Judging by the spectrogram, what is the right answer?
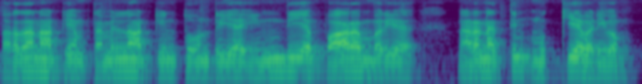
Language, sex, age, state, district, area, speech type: Tamil, male, 45-60, Tamil Nadu, Thanjavur, rural, read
